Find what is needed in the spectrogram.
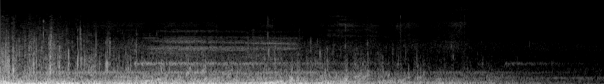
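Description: Logo-reveal sound effect: a deep rumbling boom with faint ringing tones above it, dying away gradually over about five seconds.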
